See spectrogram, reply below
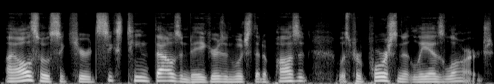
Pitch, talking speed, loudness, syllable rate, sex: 140 Hz, 170 wpm, -16 LUFS, 6.1 syllables/s, male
